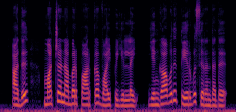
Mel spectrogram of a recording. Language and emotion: Tamil, neutral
